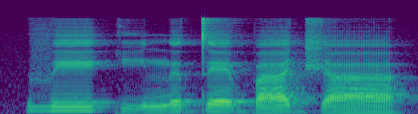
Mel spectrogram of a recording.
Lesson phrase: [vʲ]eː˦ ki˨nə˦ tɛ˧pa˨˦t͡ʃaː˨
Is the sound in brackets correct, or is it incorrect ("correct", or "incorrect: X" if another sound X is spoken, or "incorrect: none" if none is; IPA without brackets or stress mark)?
incorrect: v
